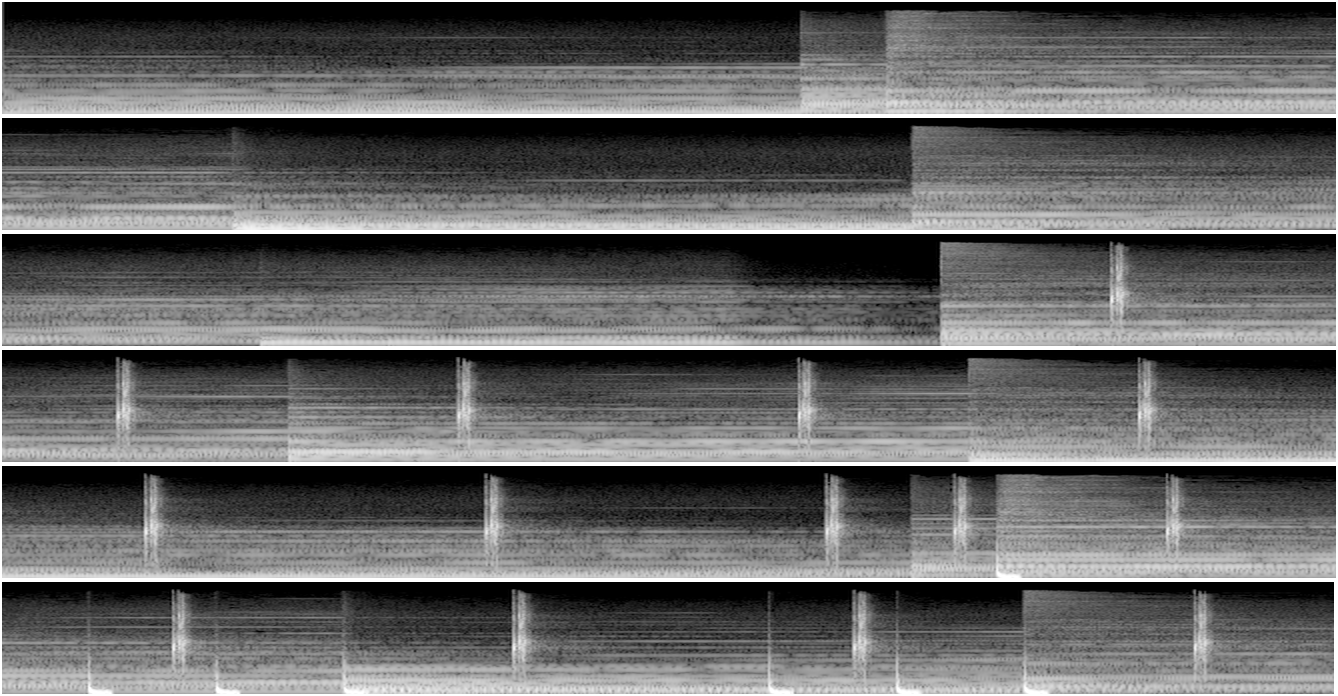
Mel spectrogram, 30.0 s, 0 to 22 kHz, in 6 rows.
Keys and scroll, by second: 0.6 1, 0.7 5, 1.0 Return, 2.1 typing.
